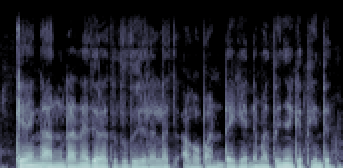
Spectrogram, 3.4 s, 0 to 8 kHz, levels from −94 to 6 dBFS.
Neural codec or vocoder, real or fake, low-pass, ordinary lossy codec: none; real; 7.2 kHz; none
